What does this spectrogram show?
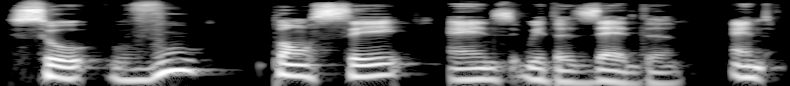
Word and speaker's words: vous pensez: I said it sounds like the infinitive form. I didn't say you should write it the same way. So vu pon ends with a zed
